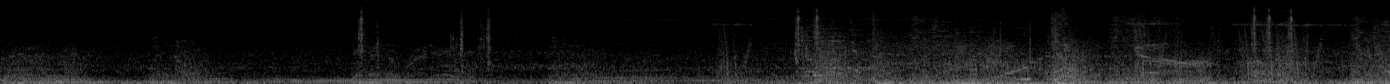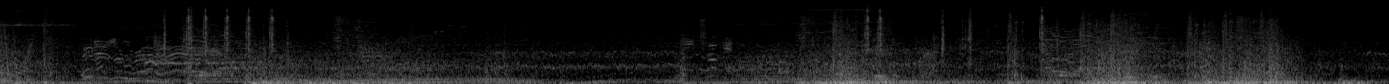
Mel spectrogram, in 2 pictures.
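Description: Gunfire and laser blasts crackle in quick bursts.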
